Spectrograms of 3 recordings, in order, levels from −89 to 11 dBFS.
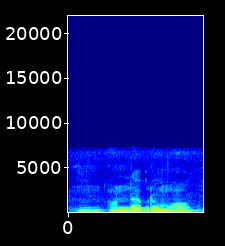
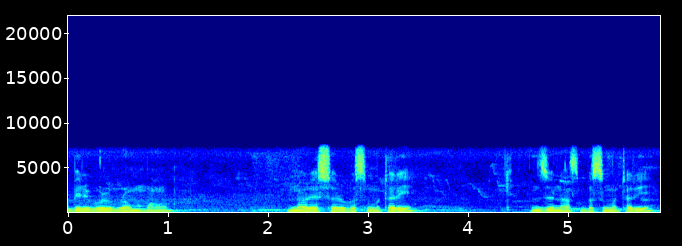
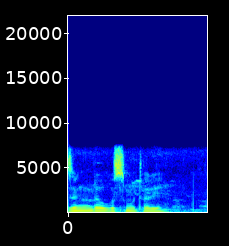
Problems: low volume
